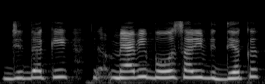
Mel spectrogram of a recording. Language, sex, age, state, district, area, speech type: Punjabi, female, 18-30, Punjab, Amritsar, urban, spontaneous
